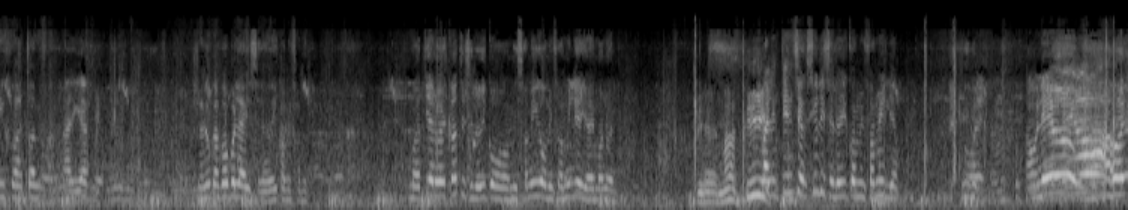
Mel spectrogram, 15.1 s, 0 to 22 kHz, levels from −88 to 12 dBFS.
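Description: No technical faults are audible.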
